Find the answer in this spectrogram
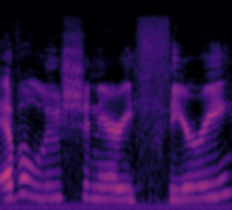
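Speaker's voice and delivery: stress on "theory" with a rising tune. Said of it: "underline the word theory".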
